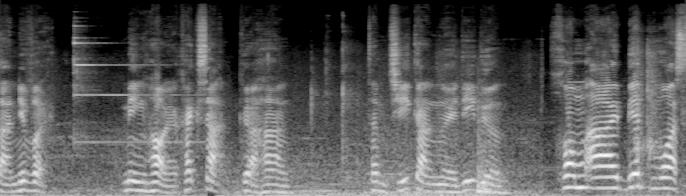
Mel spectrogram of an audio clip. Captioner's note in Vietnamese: chuông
